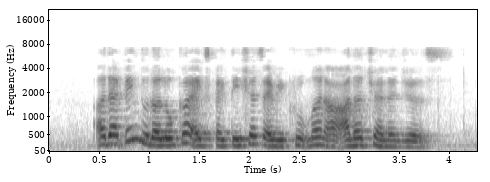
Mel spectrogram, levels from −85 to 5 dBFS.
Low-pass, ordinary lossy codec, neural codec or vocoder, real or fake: 7.2 kHz; MP3, 32 kbps; none; real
